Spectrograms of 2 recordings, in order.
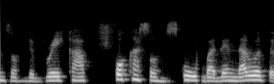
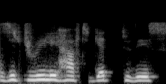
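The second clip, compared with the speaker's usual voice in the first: normal talking voice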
